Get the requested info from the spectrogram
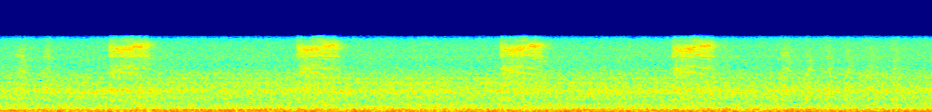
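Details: Squirrel at the end of summer, looking in at a kitchen window and scolding for food: harsh rasping bursts about every two seconds over steady low hum and background noise.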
